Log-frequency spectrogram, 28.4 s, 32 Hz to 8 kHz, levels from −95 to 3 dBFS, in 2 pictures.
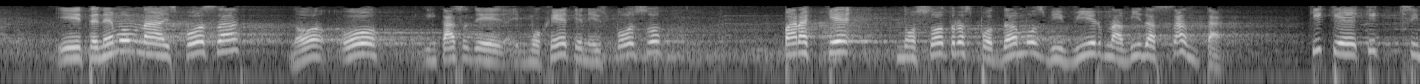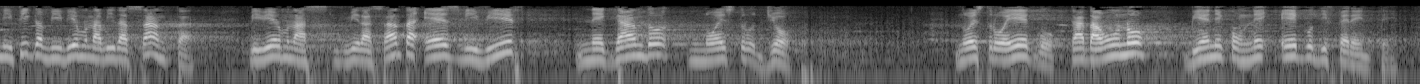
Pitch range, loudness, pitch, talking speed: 165-235 Hz, -23 LUFS, 195 Hz, 95 wpm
